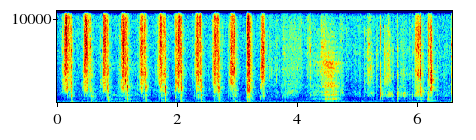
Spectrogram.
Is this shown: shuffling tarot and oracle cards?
yes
